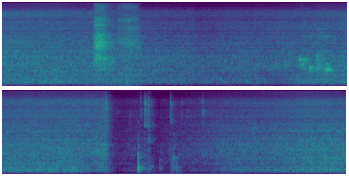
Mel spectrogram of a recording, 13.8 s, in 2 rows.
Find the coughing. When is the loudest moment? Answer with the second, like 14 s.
2 s.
